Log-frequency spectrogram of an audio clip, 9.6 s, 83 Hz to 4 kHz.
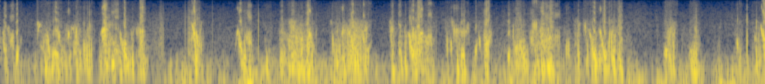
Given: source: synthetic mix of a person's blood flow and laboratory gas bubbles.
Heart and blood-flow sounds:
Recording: Doppler ultrasound of blood flow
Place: subclavian vein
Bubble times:
0.00-0.26 s: bubbles
0.45-1.18 s: bubbles
1.23-1.86 s: bubbles
2.36-2.55 s: bubbles
2.93-3.19 s: bubbles
3.29-3.40 s: bubbles
3.47-3.96 s: bubbles
4.12-4.64 s: bubbles
4.85-5.43 s: bubbles
5.56-5.88 s: bubbles
5.91-6.16 s: bubbles
6.32-7.01 s: bubbles
7.05-7.13 s: bubbles
7.16-7.80 s: bubbles
8.29-8.46 s: bubbles
8.61-8.76 s: bubbles
9.18-9.28 s: bubbles
9.39-9.58 s: bubbles
From the record:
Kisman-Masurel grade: 342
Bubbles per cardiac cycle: rolling drumbeat, 9 or more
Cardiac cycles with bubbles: 100%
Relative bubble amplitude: moderate (0.250 to 0.450)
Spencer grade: 3 (all of the cardiac periods contain showers or single bubble signals, but not dominating or overriding the cardiac motion signals)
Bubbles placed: anywhere in the cardiac cycle

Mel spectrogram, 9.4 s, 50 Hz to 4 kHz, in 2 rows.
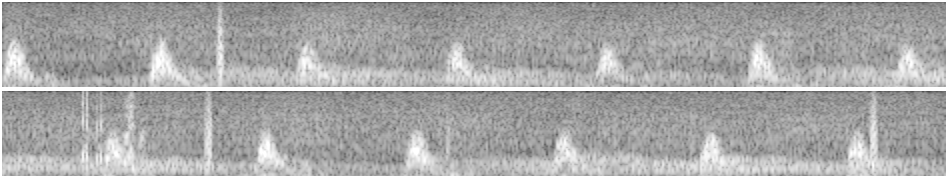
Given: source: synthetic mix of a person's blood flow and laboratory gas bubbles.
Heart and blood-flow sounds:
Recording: Doppler ultrasound of blood flow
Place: subclavian vein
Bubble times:
5.08-5.23 s: bubbles
5.31-5.43 s: bubbles
From the record:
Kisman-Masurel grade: 111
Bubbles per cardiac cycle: 1 to 2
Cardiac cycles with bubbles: 1 to 10%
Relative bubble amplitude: barely perceptible (0.100 to 0.250)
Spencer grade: 1 (occasional bubble signal discernible with the cardiac motion signal, with majority of cardiac periods free of bubbles)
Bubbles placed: anywhere in the cardiac cycle

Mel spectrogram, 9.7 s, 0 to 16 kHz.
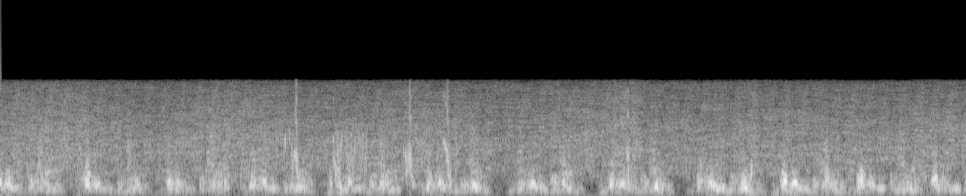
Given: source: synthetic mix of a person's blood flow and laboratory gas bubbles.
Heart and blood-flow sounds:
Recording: Doppler ultrasound of blood flow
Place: precordium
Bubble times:
2.81-3.05 s: bubbles
3.27-3.69 s: bubbles
4.01-4.17 s: bubbles
4.41-4.60 s: bubbles
6.24-6.44 s: bubbles
7.47-7.55 s: bubbles
8.23-8.32 s: bubbles
From the record:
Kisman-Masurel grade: 122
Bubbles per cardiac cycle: 1 to 2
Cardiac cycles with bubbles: 10 to 50%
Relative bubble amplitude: moderate (0.250 to 0.450)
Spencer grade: 2 (many but less than half of the cardiac periods contain bubble signals, singularly or in groups)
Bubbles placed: only in the low amplitude regions of the cardiac cycle

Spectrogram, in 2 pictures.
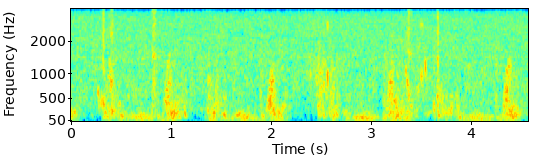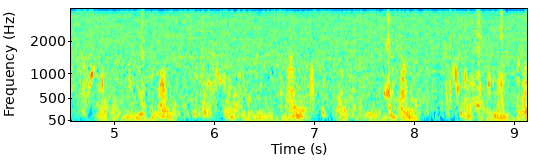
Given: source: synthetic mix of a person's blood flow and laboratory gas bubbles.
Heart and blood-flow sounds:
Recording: Doppler ultrasound of blood flow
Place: precordium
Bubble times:
0.26-0.48 s: bubbles
0.80-0.89 s: bubbles
1.12-1.21 s: bubbles
1.37-1.59 s: bubbles
2.37-2.71 s: bubbles
3.33-3.81 s: bubbles
4.63-5.08 s: bubbles
5.13-5.36 s: bubbles
5.70-6.18 s: bubbles
6.21-6.30 s: bubbles
6.34-6.39 s: bubbles
6.95-7.04 s: bubbles
7.08-7.31 s: bubbles
7.45-7.50 s: bubbles
7.67-7.84 s: bubbles
8.30-8.98 s: bubbles
From the record:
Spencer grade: 3 (all of the cardiac periods contain showers or single bubble signals, but not dominating or overriding the cardiac motion signals)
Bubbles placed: only in the low amplitude regions of the cardiac cycle

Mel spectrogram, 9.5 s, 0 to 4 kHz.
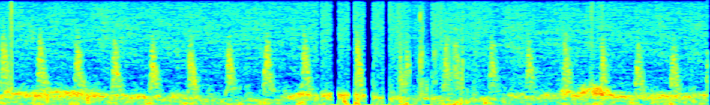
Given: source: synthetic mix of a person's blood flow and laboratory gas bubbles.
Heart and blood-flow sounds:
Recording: Doppler ultrasound of blood flow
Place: subclavian vein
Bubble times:
5.58-5.90 s: bubbles
From the record:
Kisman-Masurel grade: 211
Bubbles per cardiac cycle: several, 3 to 8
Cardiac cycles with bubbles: 1 to 10%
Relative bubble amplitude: barely perceptible (0.100 to 0.250)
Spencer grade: 1 (occasional bubble signal discernible with the cardiac motion signal, with majority of cardiac periods free of bubbles)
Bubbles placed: anywhere in the cardiac cycle

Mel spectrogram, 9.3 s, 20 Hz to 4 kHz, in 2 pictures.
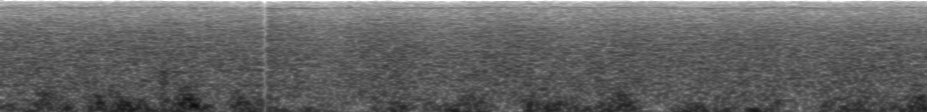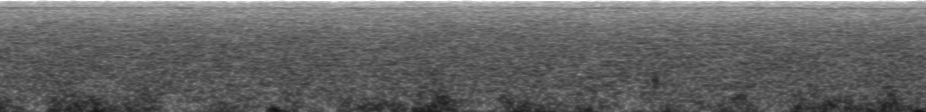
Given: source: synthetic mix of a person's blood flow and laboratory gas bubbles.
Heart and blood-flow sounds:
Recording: Doppler ultrasound of blood flow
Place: precordium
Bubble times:
7.87-7.95 s: bubbles
From the record:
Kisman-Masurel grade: 123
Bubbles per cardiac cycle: 1 to 2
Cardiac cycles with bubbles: 10 to 50%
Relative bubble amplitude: loud (0.450 to 0.775)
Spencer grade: 2 (many but less than half of the cardiac periods contain bubble signals, singularly or in groups)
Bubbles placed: anywhere in the cardiac cycle

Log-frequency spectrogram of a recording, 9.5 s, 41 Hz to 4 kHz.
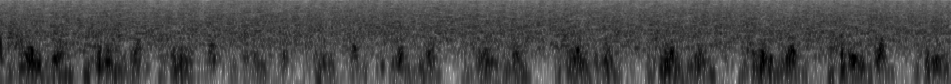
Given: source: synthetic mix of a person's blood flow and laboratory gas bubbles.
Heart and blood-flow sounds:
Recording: Doppler ultrasound of blood flow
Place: precordium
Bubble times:
0.00-0.07 s: bubbles
From the record:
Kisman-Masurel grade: 123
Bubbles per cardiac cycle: 1 to 2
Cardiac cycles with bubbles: 10 to 50%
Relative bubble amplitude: loud (0.450 to 0.775)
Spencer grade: 2 (many but less than half of the cardiac periods contain bubble signals, singularly or in groups)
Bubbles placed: anywhere in the cardiac cycle

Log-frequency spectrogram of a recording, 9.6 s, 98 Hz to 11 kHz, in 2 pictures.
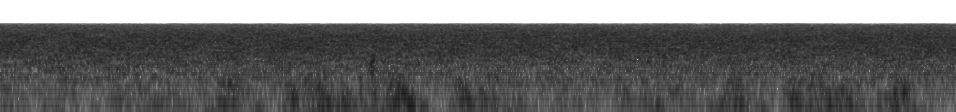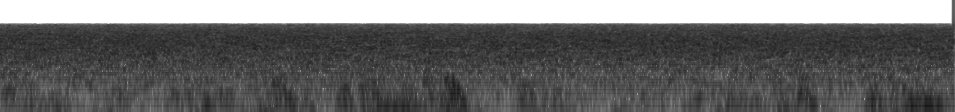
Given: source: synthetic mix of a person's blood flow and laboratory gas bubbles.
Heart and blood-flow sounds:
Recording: Doppler ultrasound of blood flow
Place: precordium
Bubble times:
1.79-1.87 s: bubbles
2.29-2.39 s: bubbles
From the record:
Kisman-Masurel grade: 111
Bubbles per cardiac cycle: 1 to 2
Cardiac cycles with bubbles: 1 to 10%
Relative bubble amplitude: barely perceptible (0.100 to 0.250)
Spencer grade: 1 (occasional bubble signal discernible with the cardiac motion signal, with majority of cardiac periods free of bubbles)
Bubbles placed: anywhere in the cardiac cycle

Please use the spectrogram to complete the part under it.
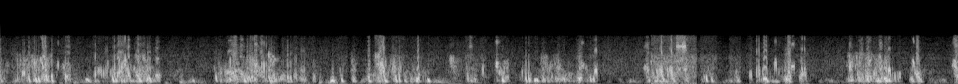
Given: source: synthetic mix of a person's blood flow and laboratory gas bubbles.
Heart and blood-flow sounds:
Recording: Doppler ultrasound of blood flow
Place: precordium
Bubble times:
0.00-0.11 s: bubbles
0.14-0.75 s: bubbles
0.92-1.62 s: bubbles
2.13-3.08 s: bubbles
3.11-3.17 s: bubbles
3.36-3.48 s: bubbles
3.50-3.59 s: bubbles
3.64-4.35 s: bubbles
4.47-4.87 s: bubbles
4.93-5.12 s: bubbles
5.18-6.00 s: bubbles
6.42-6.96 s: bubbles
7.00-7.17 s: bubbles
7.29-7.42 s: bubbles
7.46-8.10 s: bubbles
8.46-9.05 s: bubbles
9.08-9.26 s: bubbles
9.52-9.59 s: bubbles
From the record:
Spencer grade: 4 (maximum detectable bubble signal sounding continuously throughout systole and diastole of every cardiac period, and overriding the amplitude of the normal cardiac signals)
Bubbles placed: only in the low amplitude regions of the cardiac cycle

